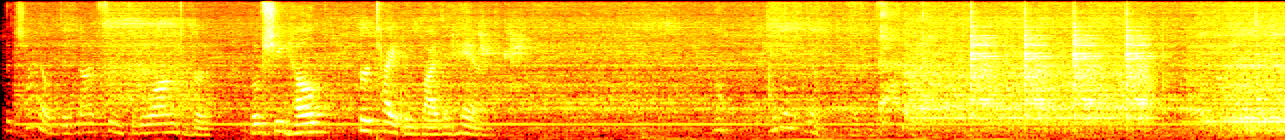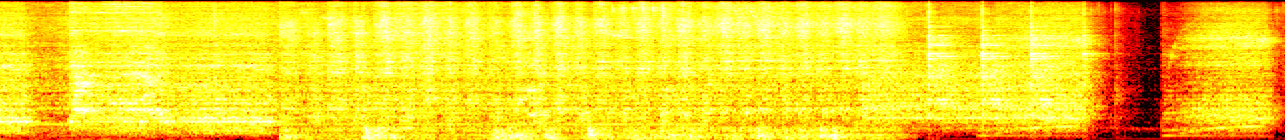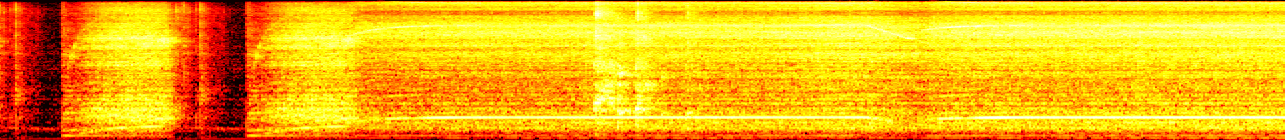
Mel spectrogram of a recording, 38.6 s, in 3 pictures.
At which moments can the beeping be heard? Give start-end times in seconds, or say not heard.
not heard.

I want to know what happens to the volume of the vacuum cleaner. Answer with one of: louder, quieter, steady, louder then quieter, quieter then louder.
louder.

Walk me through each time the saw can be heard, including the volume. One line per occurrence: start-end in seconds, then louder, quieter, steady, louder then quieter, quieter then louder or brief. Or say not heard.
11.8-21.9 steady.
